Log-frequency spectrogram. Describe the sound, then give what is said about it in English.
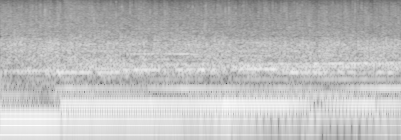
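An audience claps hands during a worship service, producing dense, steady applause that carries over sustained musical tones throughout. “Clap your hands and shout.”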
